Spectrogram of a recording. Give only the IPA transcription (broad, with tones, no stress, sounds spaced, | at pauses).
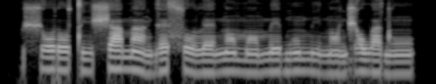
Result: ʃ o˦ ɾ o˦ t i˧ ʃ a˦ m ã˦˨ ɡ ɛ˨˦ s o˦˨ l ɛ˧ n ɔ̃˦ m ɔ̃˧ m e˦ b ũ˦ m i˦˨ n ɔ̃˧ d͡ʒ ɔ˦ w a˦ d ũ˧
